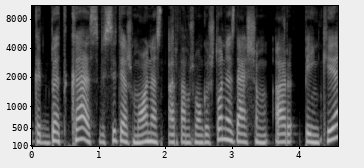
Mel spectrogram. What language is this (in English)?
Lithuanian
